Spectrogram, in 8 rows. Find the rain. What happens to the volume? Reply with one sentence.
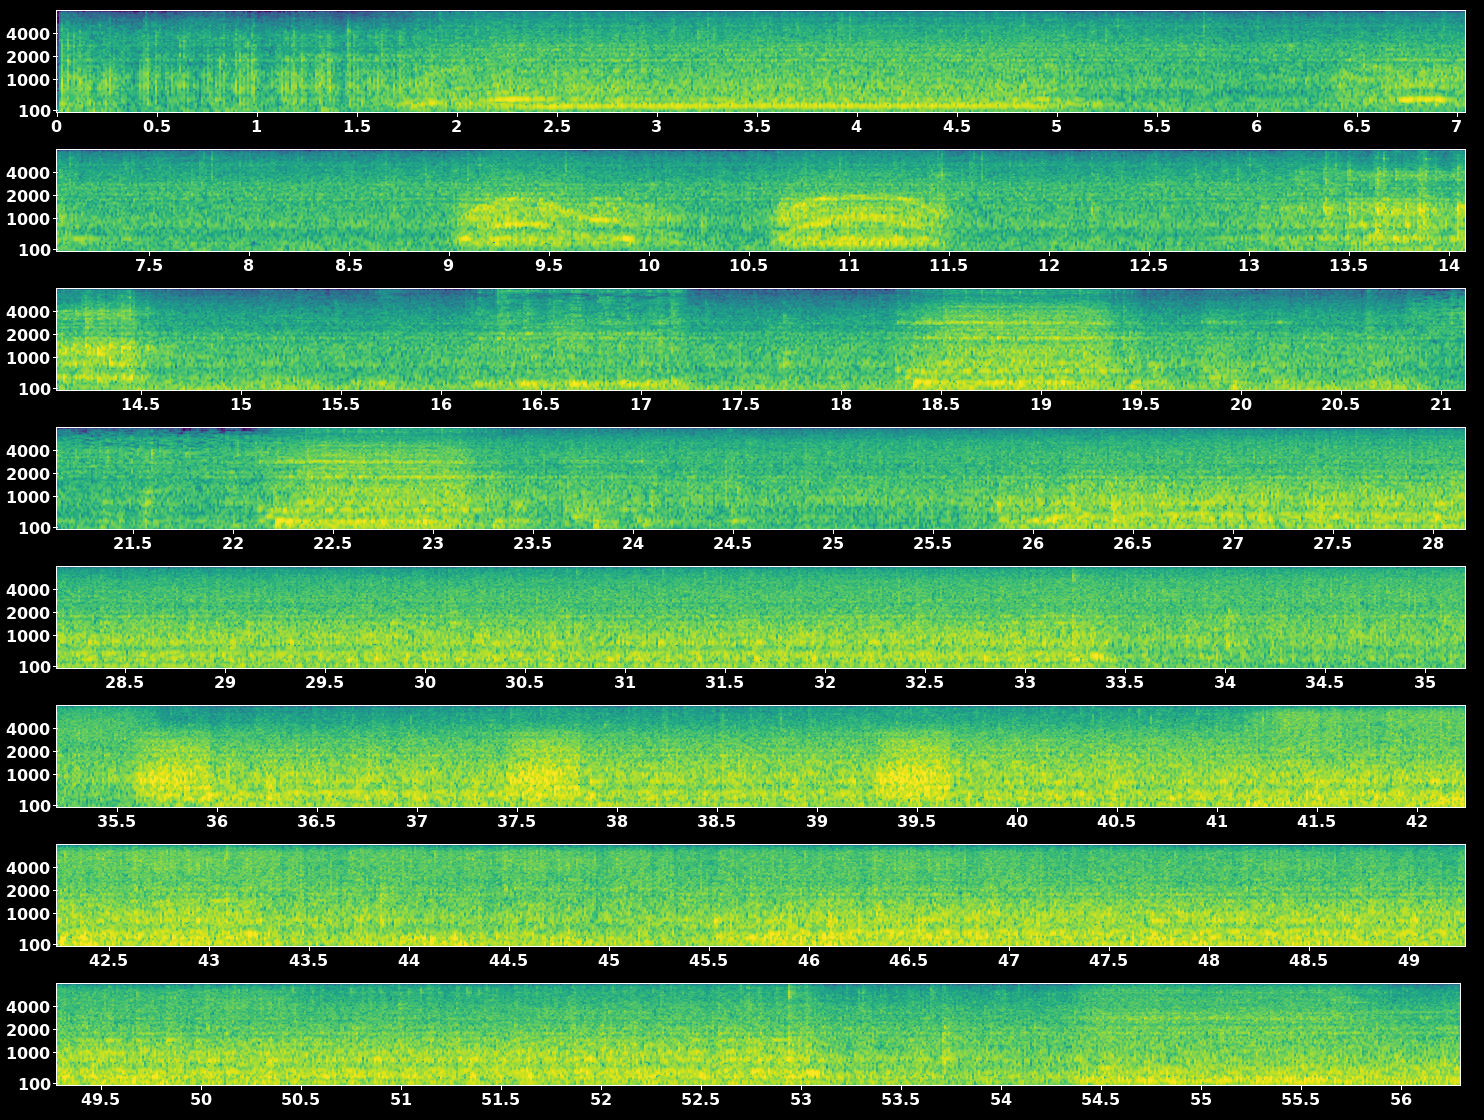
The loudness of the rain goes up.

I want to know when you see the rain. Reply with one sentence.
The rain can be heard from 0.0 to 56.2 s.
